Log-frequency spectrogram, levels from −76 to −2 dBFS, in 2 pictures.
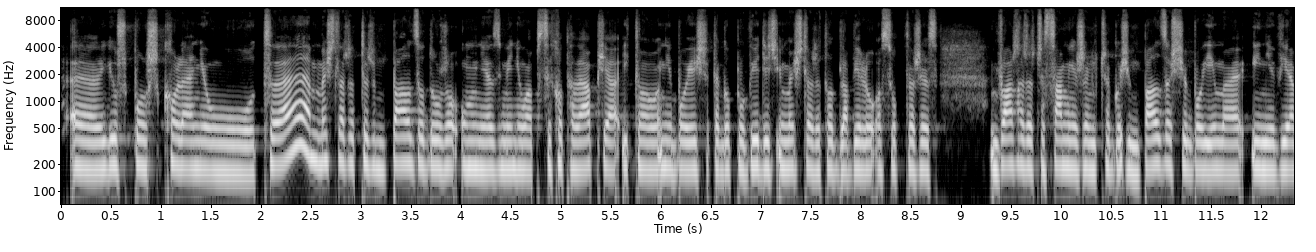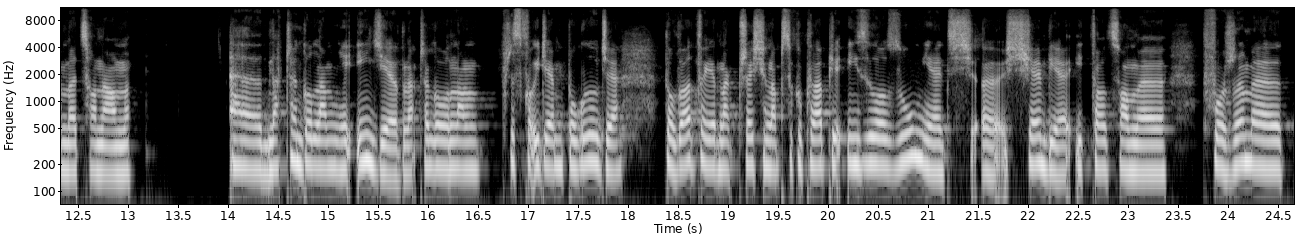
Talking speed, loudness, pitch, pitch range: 165 wpm, -16 LUFS, 180 Hz, 175-190 Hz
